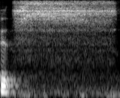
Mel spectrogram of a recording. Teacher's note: Because that T is making an unvoiced sound, so the S is unvoiced.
